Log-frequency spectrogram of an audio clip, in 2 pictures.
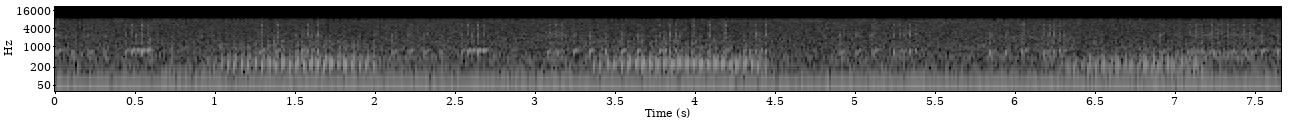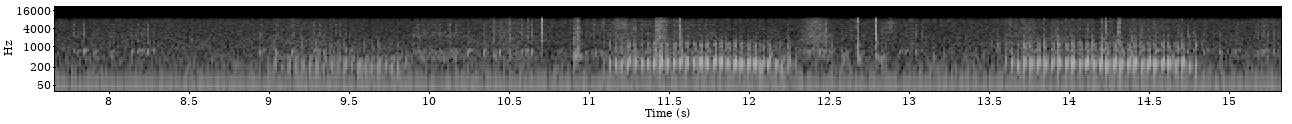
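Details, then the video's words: A foster lynx-point Siamese cat, content on a sunny windowsill on a weekend afternoon, purrs loudly in steady, rumbling pulses that swell every couple of seconds. "Crystal, the World's Loudest Purring Lynx-Point Siamese Cat!"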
